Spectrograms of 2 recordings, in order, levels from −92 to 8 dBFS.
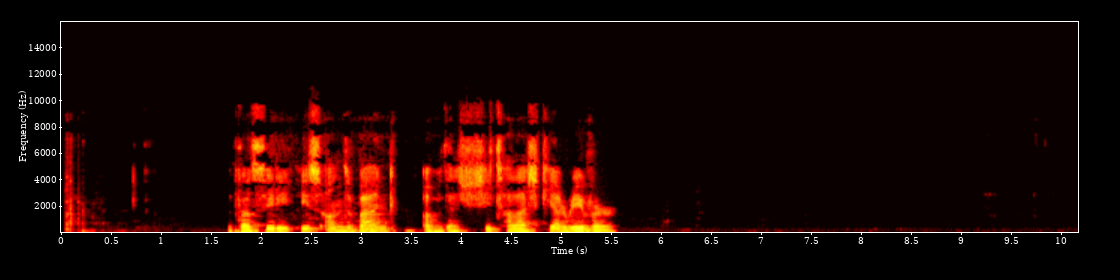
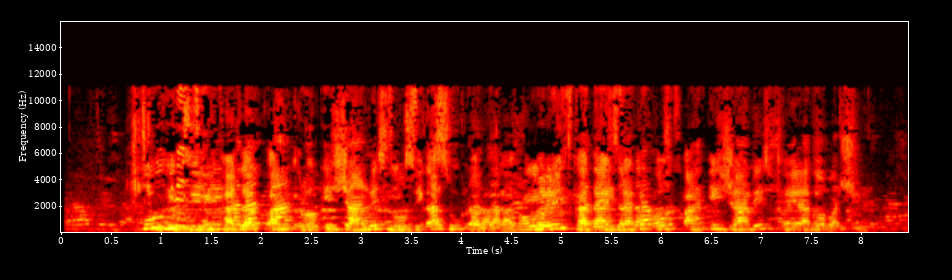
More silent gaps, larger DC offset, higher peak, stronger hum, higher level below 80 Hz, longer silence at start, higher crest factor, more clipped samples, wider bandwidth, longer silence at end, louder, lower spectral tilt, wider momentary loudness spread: neither; neither; about the same, -2 dBFS vs -2 dBFS; neither; about the same, -64 dBFS vs -66 dBFS; about the same, 0.1 s vs 0.05 s; about the same, 22 dB vs 20 dB; neither; second, 10 kHz vs 11.5 kHz; first, 4.65 s vs 0 s; about the same, -21 LUFS vs -21 LUFS; first, -5 dB/octave vs -2.5 dB/octave; second, 10 LU vs 13 LU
